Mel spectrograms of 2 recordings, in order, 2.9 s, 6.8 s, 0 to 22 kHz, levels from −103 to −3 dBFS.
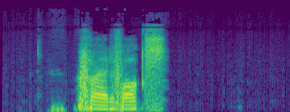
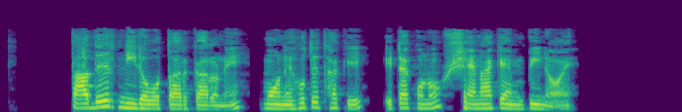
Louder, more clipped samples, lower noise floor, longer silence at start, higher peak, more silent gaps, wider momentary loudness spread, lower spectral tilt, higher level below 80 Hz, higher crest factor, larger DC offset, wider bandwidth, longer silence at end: first, -15 LUFS vs -19 LUFS; neither; second, -74 dBFS vs under -90 dBFS; second, 0.5 s vs 0.7 s; about the same, 0 dBFS vs -2 dBFS; second, none vs 2.50-2.60 s, 3.70-3.83 s; first, 19 LU vs 10 LU; about the same, -5.5 dB/octave vs -6 dB/octave; first, -44 dBFS vs -60 dBFS; about the same, 20 dB vs 18 dB; neither; first, 9.2 kHz vs 7.8 kHz; first, 1.25 s vs 1.1 s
